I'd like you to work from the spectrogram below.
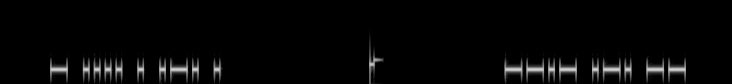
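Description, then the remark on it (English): Steady mid-pitched Morse code tone keyed in quick dots and dashes at 22 words per minute, spelling the word 'interference', two bursts separated by a short pause with a single sharp click between them, clean and alone with no voices. “Interference.”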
